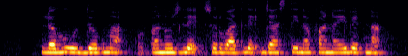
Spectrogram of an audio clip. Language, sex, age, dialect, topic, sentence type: Marathi, female, 25-30, Northern Konkan, banking, statement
